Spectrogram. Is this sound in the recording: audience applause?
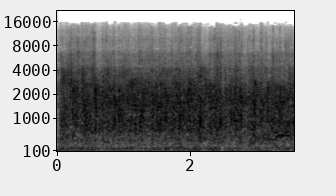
yes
